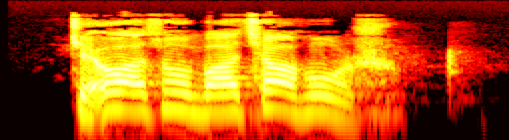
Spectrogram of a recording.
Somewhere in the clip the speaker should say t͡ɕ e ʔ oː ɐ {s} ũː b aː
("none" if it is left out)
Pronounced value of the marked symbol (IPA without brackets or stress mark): s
